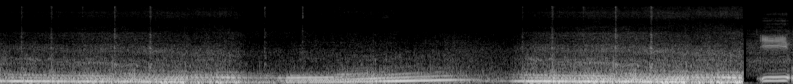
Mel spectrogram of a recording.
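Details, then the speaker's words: Damaged CV joint on a car driveshaft: a steady droning hum whose pitch climbs as road speed rises, louder the faster you go rather than on turning; wear comes from lost grease after a boot clamp failure let in dust or water. "en otras ocasiones también puede que no suene con el giro sino que suene con el aumento de velocidad [Música] entre más rápido vayas se empiece a escuchar un zumbido como este"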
